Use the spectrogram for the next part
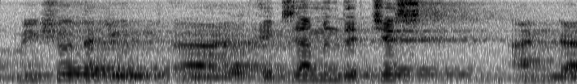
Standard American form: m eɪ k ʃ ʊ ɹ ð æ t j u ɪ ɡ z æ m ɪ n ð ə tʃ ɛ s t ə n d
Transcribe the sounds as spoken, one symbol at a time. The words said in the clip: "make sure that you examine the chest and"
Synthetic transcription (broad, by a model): m eɪ k ʃ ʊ ɹ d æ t j u ɪ ɡ z æ m ɪ n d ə tʃ ɛ s t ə n d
